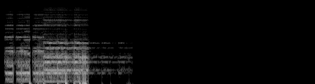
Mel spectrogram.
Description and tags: I used FL Studio 11 to create this effect, I filter the sound with Gross Beat plugins.
computer, digital, electric, fx, game, lo-fi, robotic, sound-design, sound-effect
